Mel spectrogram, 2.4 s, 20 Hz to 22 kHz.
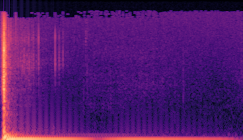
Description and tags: Balloon Bass 15
Balloon Bass - Zoom H2
Bass, sub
